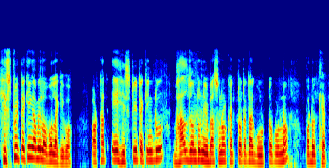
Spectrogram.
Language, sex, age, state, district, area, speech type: Assamese, male, 45-60, Assam, Dhemaji, rural, spontaneous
